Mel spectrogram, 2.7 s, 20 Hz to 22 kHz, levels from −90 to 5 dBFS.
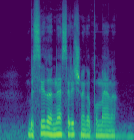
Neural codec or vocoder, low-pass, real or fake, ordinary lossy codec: none; none; real; none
